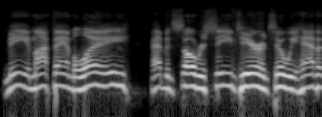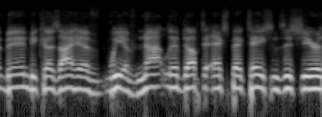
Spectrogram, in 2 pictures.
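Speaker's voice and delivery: lightly doing Brian Kelly's put-on Southern accent; Brian Kelly impression. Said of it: "That is a horrible Brian Kelly impersonation".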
